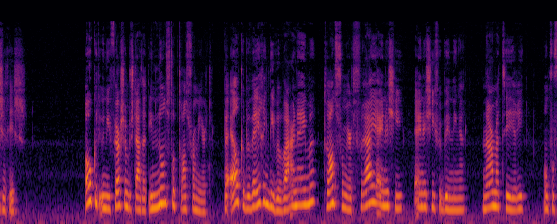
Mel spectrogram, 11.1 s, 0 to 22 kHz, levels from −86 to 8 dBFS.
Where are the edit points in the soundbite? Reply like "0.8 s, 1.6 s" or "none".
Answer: 2.9 s, 4.3 s, 6.4 s, 8.3 s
